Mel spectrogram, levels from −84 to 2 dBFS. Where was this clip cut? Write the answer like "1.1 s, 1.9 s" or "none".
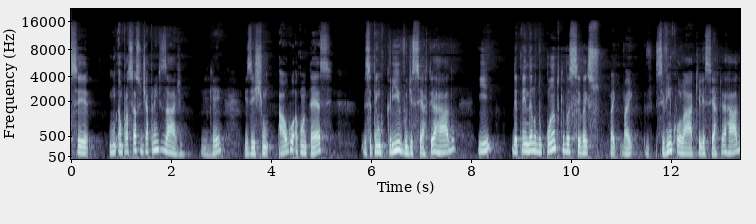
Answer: none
